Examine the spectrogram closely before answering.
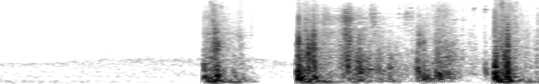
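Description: Boots scrape and thud on rock as a soldier climbs.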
